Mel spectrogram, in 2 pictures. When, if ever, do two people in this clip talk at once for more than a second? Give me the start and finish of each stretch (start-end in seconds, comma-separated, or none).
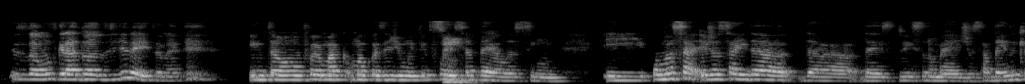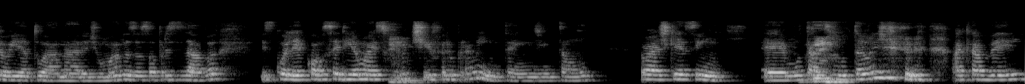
none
